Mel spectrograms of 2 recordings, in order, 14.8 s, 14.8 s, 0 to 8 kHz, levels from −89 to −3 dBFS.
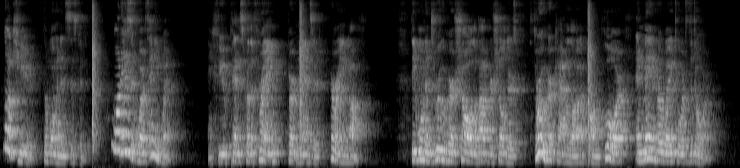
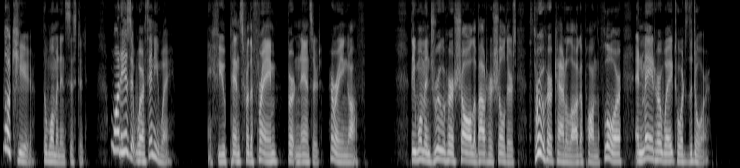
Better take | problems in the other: second | background sound (Clapping); 12 dB below the speech // room echo; dies away in 0.7 s

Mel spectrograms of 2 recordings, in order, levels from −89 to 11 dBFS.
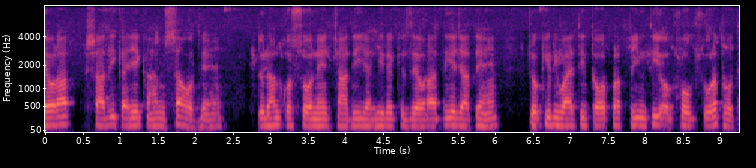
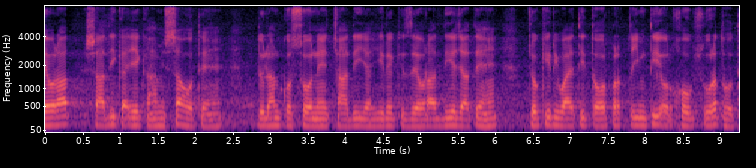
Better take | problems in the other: second | noise reduction (neural mask model Resemble Enhance denoiser)

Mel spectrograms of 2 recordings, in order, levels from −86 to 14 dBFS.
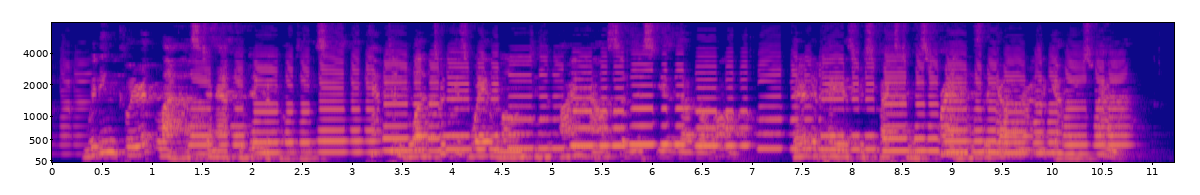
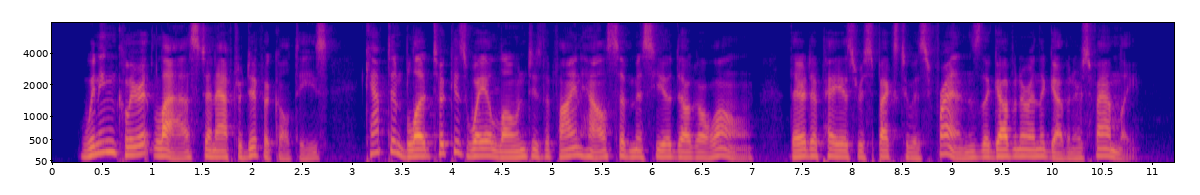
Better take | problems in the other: second | noise reduction (classical method WPE with log-MMSE)

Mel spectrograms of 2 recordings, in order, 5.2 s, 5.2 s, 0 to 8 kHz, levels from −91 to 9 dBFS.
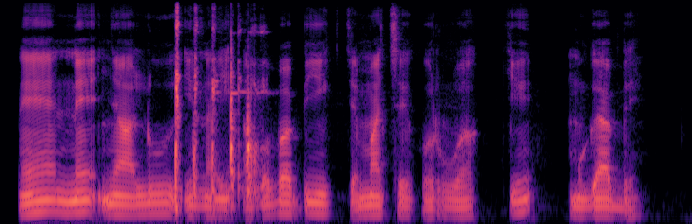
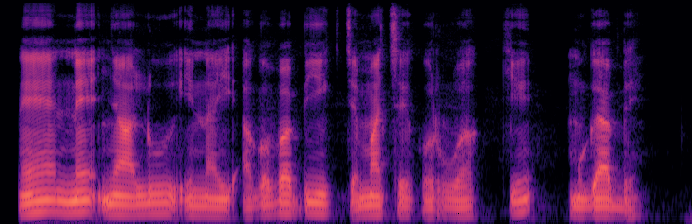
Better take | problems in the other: second | noise reduction (neural mask model RNNoise)

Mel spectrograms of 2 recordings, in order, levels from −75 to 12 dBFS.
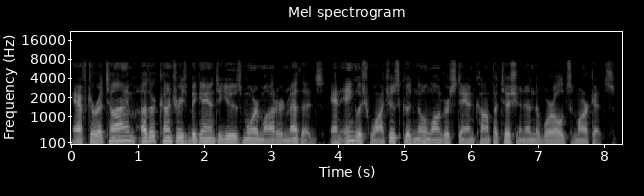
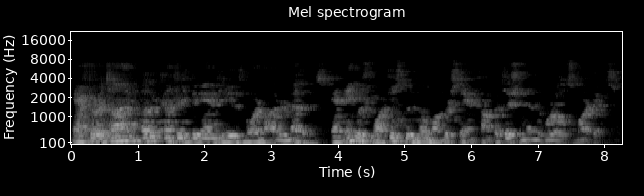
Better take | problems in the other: first | noise reduction (classical method WPE with log-MMSE)

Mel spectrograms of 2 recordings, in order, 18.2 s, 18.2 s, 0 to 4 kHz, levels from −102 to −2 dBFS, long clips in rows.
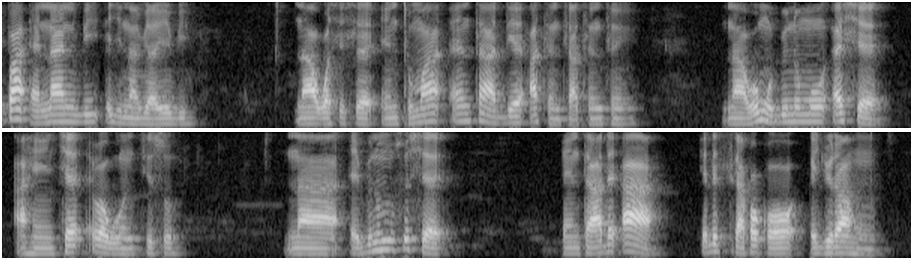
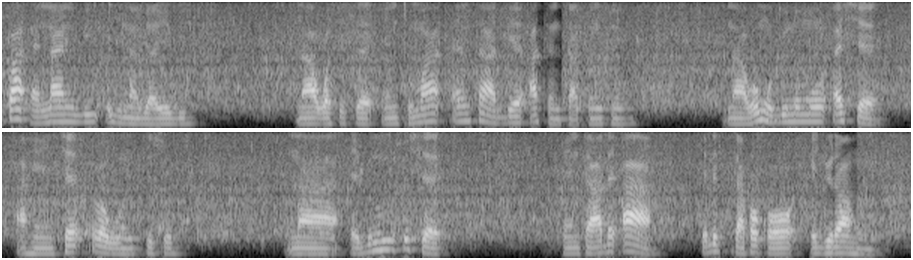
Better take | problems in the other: first | background sound (Stream); 10 dB below the speech

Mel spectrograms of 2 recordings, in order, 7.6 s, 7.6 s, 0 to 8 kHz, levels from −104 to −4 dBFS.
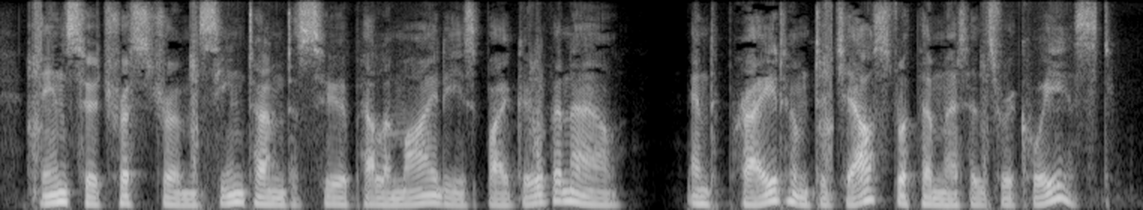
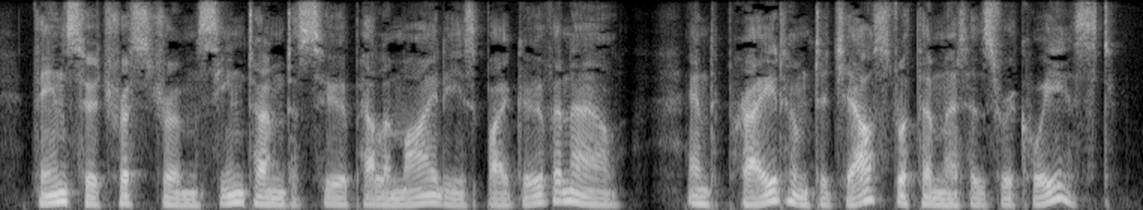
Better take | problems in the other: second | noise reduction (neural mask model RNNoise)

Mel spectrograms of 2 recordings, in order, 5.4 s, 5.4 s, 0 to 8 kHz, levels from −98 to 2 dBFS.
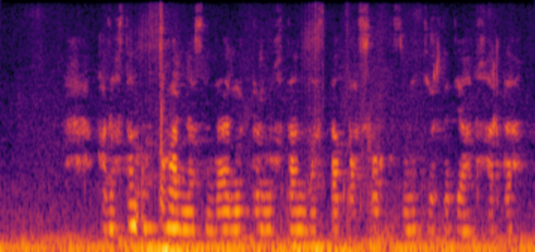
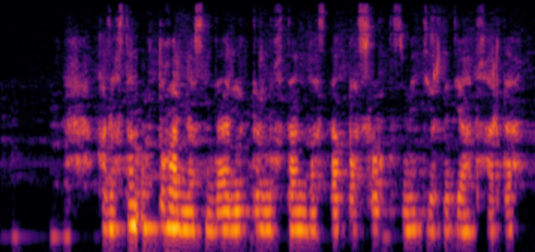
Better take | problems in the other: second | background sound (Purr); 2 dB above the speech

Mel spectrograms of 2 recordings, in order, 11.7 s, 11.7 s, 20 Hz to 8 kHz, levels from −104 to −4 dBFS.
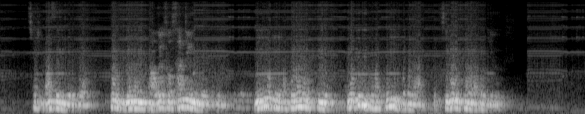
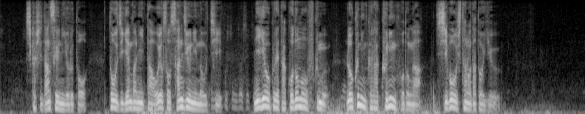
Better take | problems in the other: second | noise reduction (neural separator model SepFormer DNS4)

